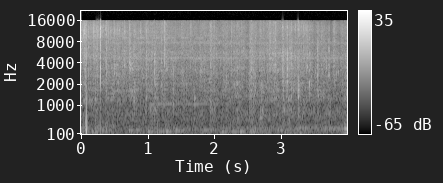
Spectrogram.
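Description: Footsteps and a few sharp knocks on a wooden stilt-house floor, over a steady rush of flowing water from a nearby stream and waterfall.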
